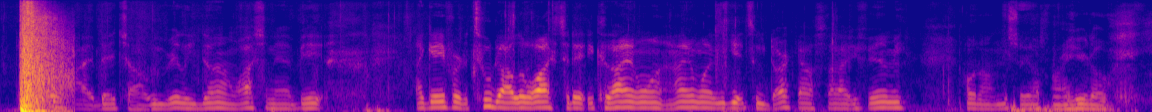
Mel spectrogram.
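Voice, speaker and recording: Here a man talks at a moderate pace with a fairly high pitch and fairly even intonation. His loudness swings widely. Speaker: car vlogger. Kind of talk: casual vlog. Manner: halting, filler-heavy.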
